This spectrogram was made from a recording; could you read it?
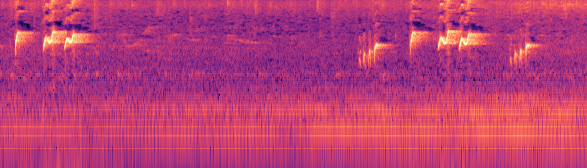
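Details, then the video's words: Golden-vented bulbul in lively, chatty song, used as a training recording for other songbirds: two bursts of clear, rising whistled notes, a quick triple phrase at the start and another cluster near the end, with a quiet background between. "Suara Kutilang Emas Gacor"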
